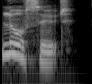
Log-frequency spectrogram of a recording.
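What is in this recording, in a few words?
"lawsuit", British English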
